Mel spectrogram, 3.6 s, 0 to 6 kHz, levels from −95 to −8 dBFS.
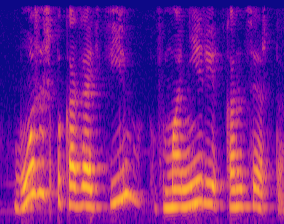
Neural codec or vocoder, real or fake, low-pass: none; real; 5.4 kHz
